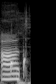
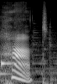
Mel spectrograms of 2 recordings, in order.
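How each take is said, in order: First: The word starts directly with the vowel. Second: The word starts with an h sound.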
